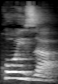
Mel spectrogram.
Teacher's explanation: o A teve maior tonicidade e o I menor tonicidade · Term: semivogal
